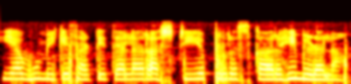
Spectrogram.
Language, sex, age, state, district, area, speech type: Marathi, female, 30-45, Maharashtra, Nagpur, urban, read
